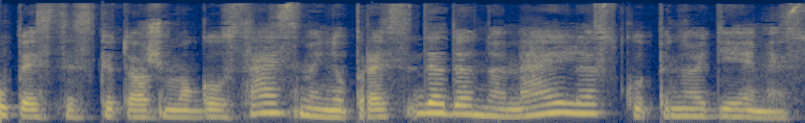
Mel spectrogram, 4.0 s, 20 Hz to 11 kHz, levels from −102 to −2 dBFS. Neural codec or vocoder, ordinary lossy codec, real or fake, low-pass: none; AAC, 32 kbps; real; 9.9 kHz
